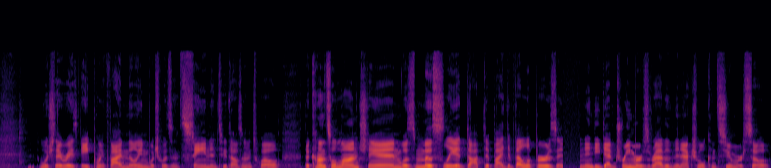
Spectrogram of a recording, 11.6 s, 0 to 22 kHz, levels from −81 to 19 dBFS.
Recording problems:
audio freezing; at 8.5 s

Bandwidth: 15 kHz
